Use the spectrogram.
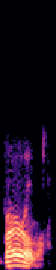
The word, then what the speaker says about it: Verlin: from my dad, and it's spelled with a V, not an M, and I'm called Verlin.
